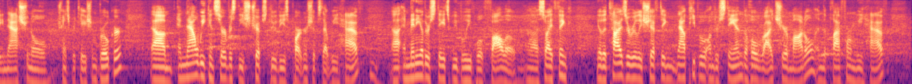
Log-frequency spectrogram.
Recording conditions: busy venue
